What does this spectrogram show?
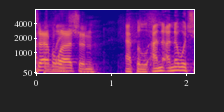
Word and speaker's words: Appalachian: that's probably totally wrong um but it is Appalachian I I have not heard anybody that goes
